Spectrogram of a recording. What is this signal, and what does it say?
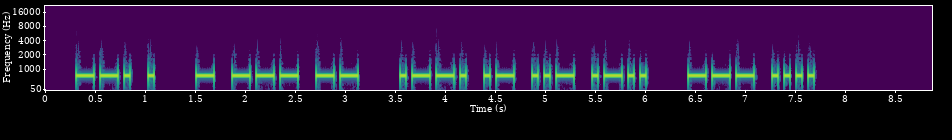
Morse code, heard as a keyed tone, about 21 wpm, 700 Hz. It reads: GE TOM PAUL OH
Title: K1USN SST QSO Practice - 20wpm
